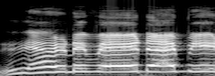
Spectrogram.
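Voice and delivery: very high, garbled cartoon babble; Scourge voice. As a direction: squawk out nonsense in a silly high voice. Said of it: "The Scourge is back".

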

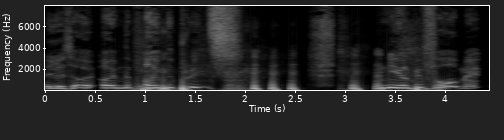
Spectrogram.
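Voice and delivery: high, slow pompous prince voice; slow theatrical villain menace. Retold or imitated. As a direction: lord it over them, drawn out and lofty.

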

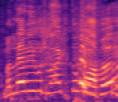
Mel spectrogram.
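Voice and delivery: high, loud, laughing courtly voice; medieval courtier. Acted. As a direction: order like a pompous knight. Mock medieval order at Burger King.

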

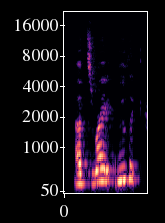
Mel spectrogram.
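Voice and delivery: ordinary delivery, nothing marked

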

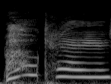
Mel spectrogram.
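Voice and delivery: put-on high, drawn-out kid's reply; child answering back. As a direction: imitate a little girl's singsong reply. Child answers mother's yelled order.

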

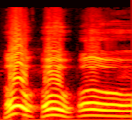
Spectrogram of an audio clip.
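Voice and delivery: loud laughing Santa ho ho ho; hammed-up Santa belly laugh; jolly ho ho ho. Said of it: "I'm Santa".

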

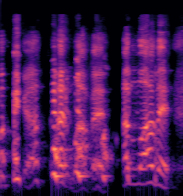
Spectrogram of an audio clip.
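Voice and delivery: high, quick laughing oh my God; delighted, laughing through it. Real, not acted. Laughing with delight at the textbook French line.

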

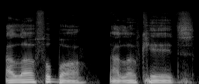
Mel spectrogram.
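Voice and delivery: usual speaking voice

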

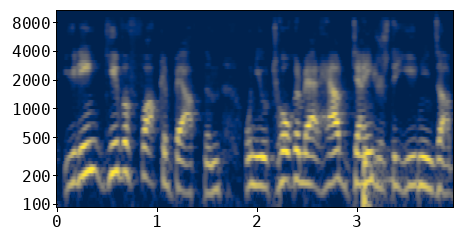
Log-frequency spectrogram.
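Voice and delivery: ordinary talk, nothing marked

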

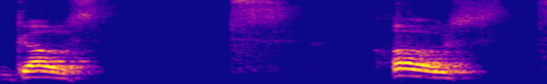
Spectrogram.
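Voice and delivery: "ghosts" and "hosts" isolated, every final consonant sounded; crisp diction drill. Shown as a demonstration. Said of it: "I had to go".

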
